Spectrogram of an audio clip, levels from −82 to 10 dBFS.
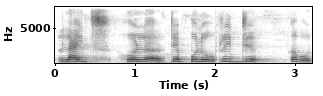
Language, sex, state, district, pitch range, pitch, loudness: Telugu, female, Telangana, Nalgonda, 280-320 Hz, 290 Hz, -17 LUFS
